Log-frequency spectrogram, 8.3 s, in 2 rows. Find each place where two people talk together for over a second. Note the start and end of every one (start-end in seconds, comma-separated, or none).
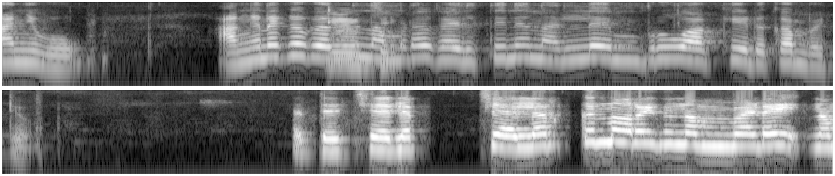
none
